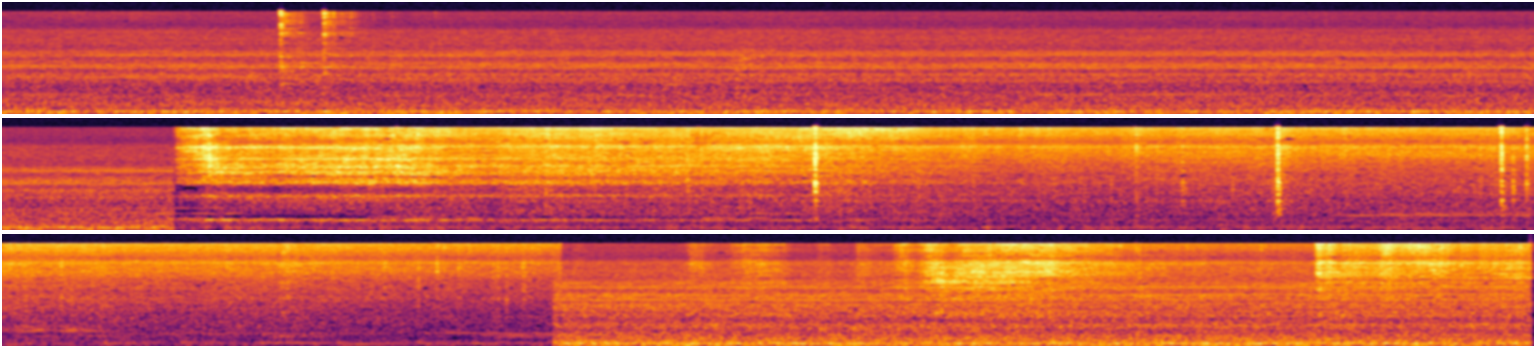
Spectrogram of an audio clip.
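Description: Liquid nitrogen boiling off with a hiss as it is poured from a thermos onto a concrete floor and over a hand. A few sharp clicks fall in the middle, and a steady low rumble sits under the first and last parts.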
